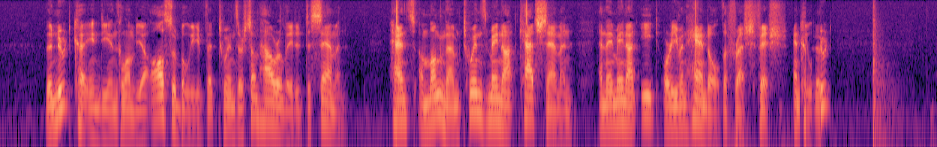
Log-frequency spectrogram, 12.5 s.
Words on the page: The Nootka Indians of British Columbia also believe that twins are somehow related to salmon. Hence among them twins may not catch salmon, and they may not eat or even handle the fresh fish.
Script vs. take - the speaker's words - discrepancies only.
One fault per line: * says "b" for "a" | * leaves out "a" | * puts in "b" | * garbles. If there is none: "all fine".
* leaves out "of British"
* garbles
